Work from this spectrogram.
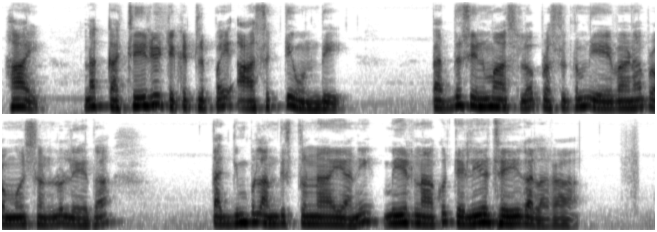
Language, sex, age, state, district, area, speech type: Telugu, male, 30-45, Telangana, Peddapalli, rural, read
